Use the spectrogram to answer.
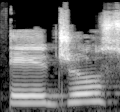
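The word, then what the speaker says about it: ellos: You can say edos or edas. Both pronunciation are correct.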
